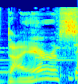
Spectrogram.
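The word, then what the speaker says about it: diaeresis: A vowel with two dots is known as a diaresis. – I had that, and then I took a pill for it. And it's diaresis.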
